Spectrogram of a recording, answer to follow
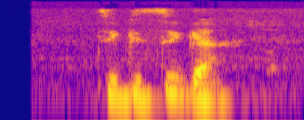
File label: "tigsga", Moore; meeting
